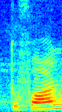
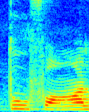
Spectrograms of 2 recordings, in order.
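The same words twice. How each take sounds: First: The 'u' vowel is said short. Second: The 'u' vowel is said long. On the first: The speaker calls it wrong. "तूफान नहीं" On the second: The speaker calls it right. "तूफान होता है, यानी कि त के ऊपर जो है वो बड़ा ऊ की मात्रा आती है"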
